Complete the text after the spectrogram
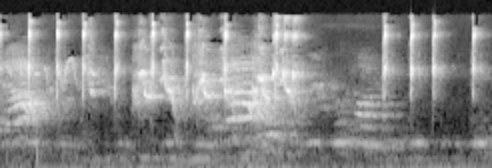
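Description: A squirrel gives sharp, high screeching chirps in quick bursts, several each second.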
